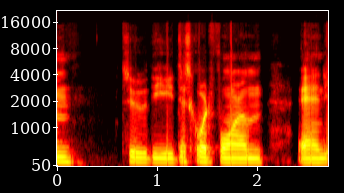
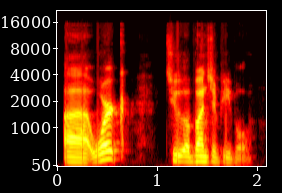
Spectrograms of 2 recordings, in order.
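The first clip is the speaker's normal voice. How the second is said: ordinary talk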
